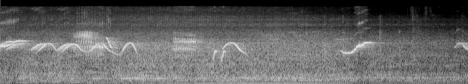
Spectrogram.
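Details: Tame Asian pied starling singing as a lure: wavy, looping whistled notes in short bursts, partly masked by steady traffic-like rumble and hiss.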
